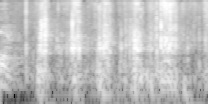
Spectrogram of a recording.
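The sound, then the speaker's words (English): Scissors cut a hole in a newspaper, giving faint papery snips and crinkles in an uneven series of short bursts with soft rustling between them. “cutting a big hole in me newspaper”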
